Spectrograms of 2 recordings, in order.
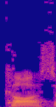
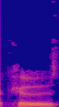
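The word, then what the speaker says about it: Coos: we came with a straight course unto Kos or Kuz, depending on how you want to pronounce it.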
